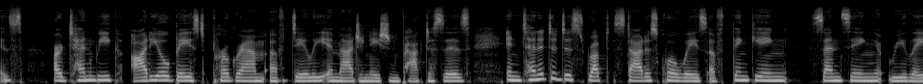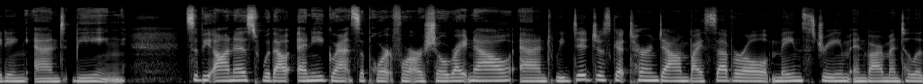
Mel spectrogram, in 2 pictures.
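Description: Pre-emphasis left on affects this speech clip from 9.47 to 14.56 s, ending just before "we did just get". The treble boost applied for transmission, a curve matching FM 50 µs, was never undone by the matching de-emphasis, so 10 kHz sits about 10 dB high relative to 1 kHz, making the voice thin, bright and sibilant.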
